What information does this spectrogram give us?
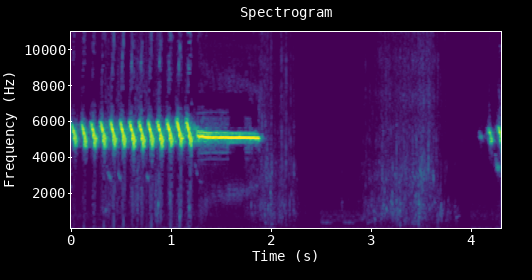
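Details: Yellowhammer (Emberiza citrinella) delivering one song, about a dozen rapid, high, rattling notes that flow into a long, level final note. Faint rustling follows.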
